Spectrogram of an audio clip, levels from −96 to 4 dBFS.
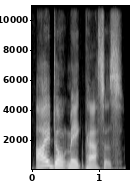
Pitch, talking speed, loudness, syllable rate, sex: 200 Hz, 165 wpm, -16 LUFS, 3.9 syllables/s, female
